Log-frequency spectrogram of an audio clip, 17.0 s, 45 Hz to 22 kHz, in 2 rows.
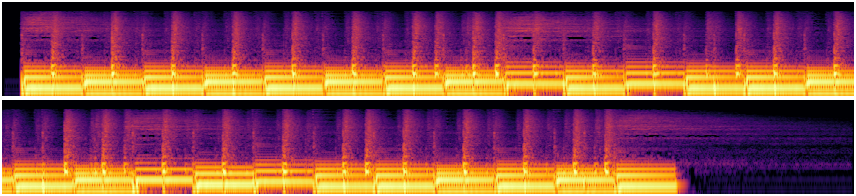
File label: blues bassline 2beat Eb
